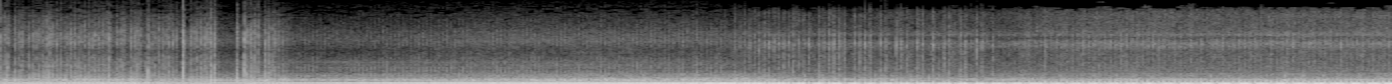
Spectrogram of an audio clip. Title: Yamaha raptor misfire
